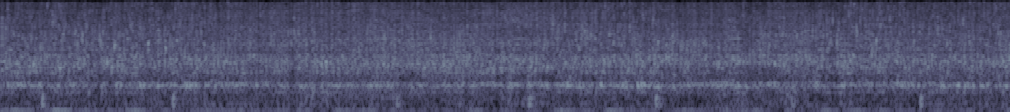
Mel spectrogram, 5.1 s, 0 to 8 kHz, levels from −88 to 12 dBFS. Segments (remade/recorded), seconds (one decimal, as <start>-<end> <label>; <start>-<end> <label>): 0.0-1.1 recorded; 1.1-2.8 remade; 2.8-3.3 recorded; 3.3-4.1 remade; 4.1-5.1 recorded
